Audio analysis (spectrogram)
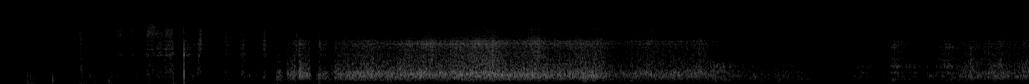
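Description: A palm and fingertips rub and peel across the sticky surface of a large, hollow, air-filled red and white vinyl beach ball held against the side of a binaural microphone. Quick tacky peeling clicks open the clip, then give way to a steady, hissing squeak of rubbing that swells and slowly fades. After a brief pause near the end, crackly rubbing returns.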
